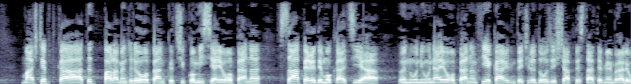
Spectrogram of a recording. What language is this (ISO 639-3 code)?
ron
